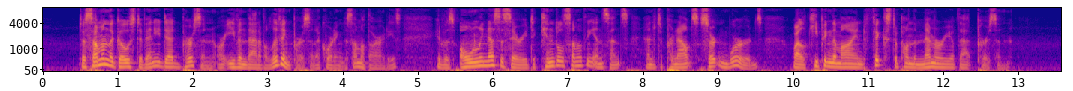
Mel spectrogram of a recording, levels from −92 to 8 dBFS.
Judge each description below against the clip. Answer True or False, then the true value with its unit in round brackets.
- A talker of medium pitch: False (125 Hz)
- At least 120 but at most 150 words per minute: False (190 wpm)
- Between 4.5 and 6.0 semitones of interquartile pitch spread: True (5.6 semitones)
